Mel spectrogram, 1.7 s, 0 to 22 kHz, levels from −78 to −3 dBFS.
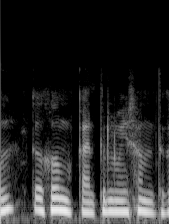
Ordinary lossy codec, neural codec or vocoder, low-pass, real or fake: none; codec, 16 kHz, 2 kbps, X-Codec, HuBERT features, trained on balanced general audio; 7.2 kHz; fake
